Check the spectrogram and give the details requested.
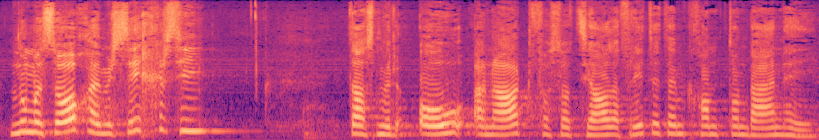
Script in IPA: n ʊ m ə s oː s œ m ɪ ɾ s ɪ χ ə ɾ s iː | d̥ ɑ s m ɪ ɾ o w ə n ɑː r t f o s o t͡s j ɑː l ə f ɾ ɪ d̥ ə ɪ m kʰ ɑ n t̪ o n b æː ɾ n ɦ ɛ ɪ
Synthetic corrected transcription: n ʊ m ə s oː χ œ m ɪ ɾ s ɪ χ ə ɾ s iː | d̥ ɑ s m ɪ ɾ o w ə n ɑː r t f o s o t͡s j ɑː l ə f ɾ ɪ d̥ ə ɪ m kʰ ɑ n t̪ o n b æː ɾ n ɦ ɛ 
